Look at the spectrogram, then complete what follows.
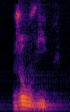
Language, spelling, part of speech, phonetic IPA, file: Polish, żółwik, noun, [ˈʒuwvʲik], LL-Q809 (pol)-żółwik.wav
